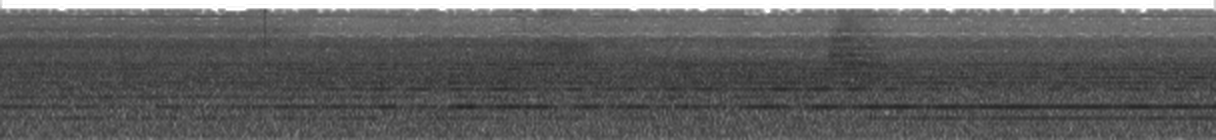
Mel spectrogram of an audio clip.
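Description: Steady drone of heat-treatment workshop machinery: an even roar with a constant hum of several steady tones, its level unchanging throughout.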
